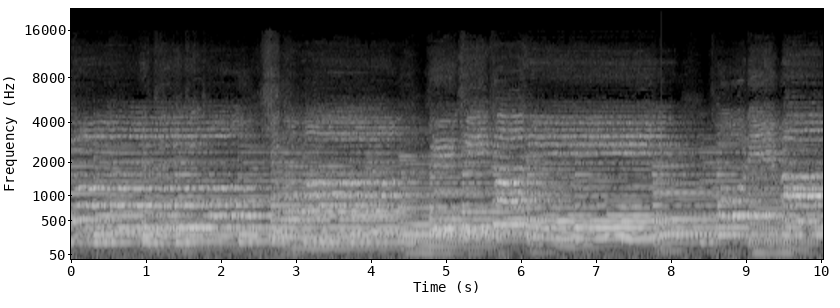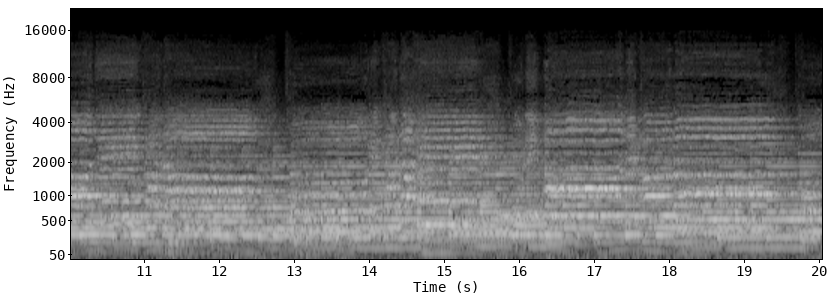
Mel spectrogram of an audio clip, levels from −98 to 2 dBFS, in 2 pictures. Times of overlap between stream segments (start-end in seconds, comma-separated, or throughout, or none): 7.87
